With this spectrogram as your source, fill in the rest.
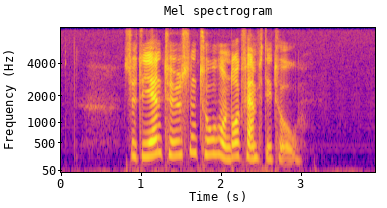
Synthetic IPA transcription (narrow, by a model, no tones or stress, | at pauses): søtʰient͡sʰṵːsn̩t͡sʰo̝̰ːɦund̥̪ʁəɒfemd̥it͡sʰo̝̰ː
